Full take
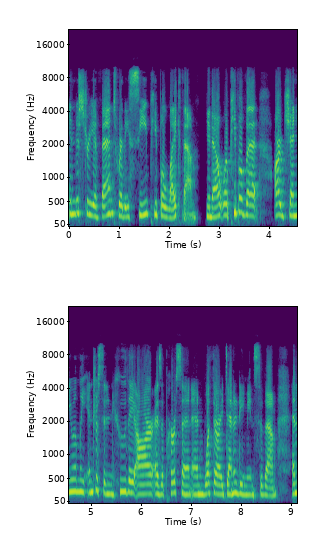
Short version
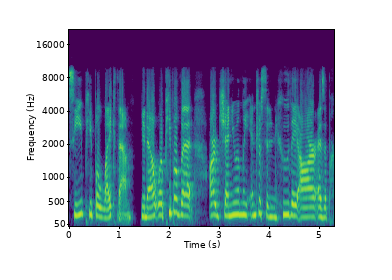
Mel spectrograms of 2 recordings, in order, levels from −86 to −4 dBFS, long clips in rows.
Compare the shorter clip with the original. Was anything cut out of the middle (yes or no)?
no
